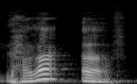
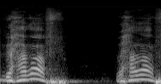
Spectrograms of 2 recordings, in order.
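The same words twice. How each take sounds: First: Slow וחרה, then a separate אף; words kept apart. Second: וחרף as one quick word, higher pitched; run together. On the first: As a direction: separate וחרה from אף, drawing both out. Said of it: "להבדיל". (וחרה אף בהבדלה, לאט) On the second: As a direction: swallow the gap so it becomes וחרף. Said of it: "אם יגיד מהר". (וחרף במילה אחת מובלעת) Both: Shown as a demonstration.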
